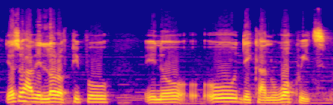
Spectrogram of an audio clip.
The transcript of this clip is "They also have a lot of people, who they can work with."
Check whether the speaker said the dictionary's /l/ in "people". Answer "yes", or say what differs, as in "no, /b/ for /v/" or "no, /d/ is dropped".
no, /n/ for /l/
